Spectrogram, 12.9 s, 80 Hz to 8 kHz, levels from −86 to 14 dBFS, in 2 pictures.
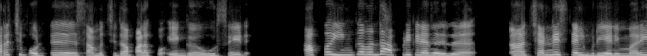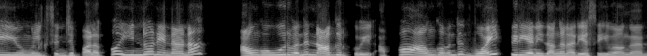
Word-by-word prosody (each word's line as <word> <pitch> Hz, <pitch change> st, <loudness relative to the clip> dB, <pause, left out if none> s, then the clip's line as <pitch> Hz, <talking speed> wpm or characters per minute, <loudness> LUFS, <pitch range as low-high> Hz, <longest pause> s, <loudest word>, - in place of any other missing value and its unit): அரைச்சு 340 Hz, +2 st, -2 dB
போட்டு 250 Hz, +3 st, -1 dB, 0.3 s
சமைச்சு 225 Hz, 0 st, -3 dB
தான் 260 Hz, 0 st, +1 dB
பழக்கம், 215 Hz, 0 st, 0 dB
எங்க 210 Hz, +1 st, -4 dB, 0.2 s
ஊர் 220 Hz, -3 st, -4 dB
சைடு. 190 Hz, -3 st, -2 dB, 0.6 s
அப்ப 370 Hz, +4 st, -3 dB
இங்க 315 Hz, +2 st, -6 dB
வந்து 350 Hz, +3 st, 0 dB
அப்டி 330 Hz, +1 st, -4 dB
கிடையாது 290 Hz, -4 st, +2 dB
இது. 215 Hz, -1 st, -1 dB, 0.5 s
ஆ -, -, +3 dB, 0.2 s
சென்னை 300 Hz, +4 st, +3 dB
ஸ்டைல் 295 Hz, -4 st, +1 dB
பிரியாணி 240 Hz, -2 st, +2 dB
மாரி 240 Hz, +7 st, +1 dB, 0.2 s
இவங்களுக்கு 260 Hz, -4 st, -3 dB
செஞ்சு 215 Hz, +4 st, -3 dB
பழக்கும். 205 Hz, -, 0 dB
இன்னொன்னு 345 Hz, +3 st, 0 dB
என்னன்னா, 265 Hz, +7 st, +2 dB, 0.5 s
அவங்க 290 Hz, +2 st, +2 dB
ஊர் 330 Hz, -1 st, +1 dB
வந்து 330 Hz, +5 st, 0 dB
நாகர்கோவில். 255 Hz, -, +2 dB
அப்போ 335 Hz, -, -4 dB, 0.2 s
அங்க 290 Hz, +2 st, -2 dB
வந்து 330 Hz, +6 st, -3 dB, 0.2 s
ஒயிட் 410 Hz, -, +4 dB
பிரியாணி 275 Hz, -5 st, +4 dB
தாங்க 245 Hz, +2 st, +1 dB
நெறையா 215 Hz, +1 st, +1 dB
செய்வாங்க. 190 Hz, -3 st, -3 dB
265 Hz, 165 wpm, -22 LUFS, 220-310 Hz, 0.6 s, ஒயிட்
